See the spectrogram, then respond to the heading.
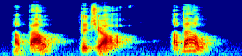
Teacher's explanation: the te at the end of about is a stop te so put your tongue up and stop the air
